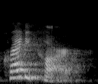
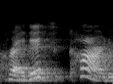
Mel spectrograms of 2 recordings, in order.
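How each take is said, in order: First: Credit card with the T of credit swallowed; the natural native way; T dropped. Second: Credit card with the T of credit clearly released; the careful, over-precise way; wrong full T. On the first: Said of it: "eu vou falar". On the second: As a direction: say credit with a crisp T before card. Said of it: "Eu não vou falar". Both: Shown as a demonstration.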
